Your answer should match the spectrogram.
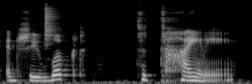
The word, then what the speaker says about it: Teine: Tiny is spelled T-E-I-N-E.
